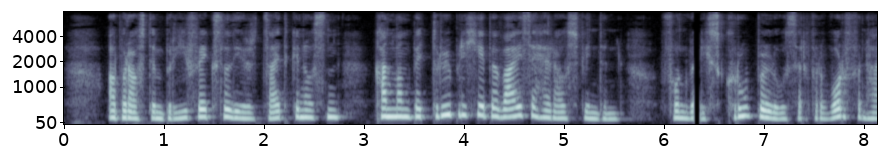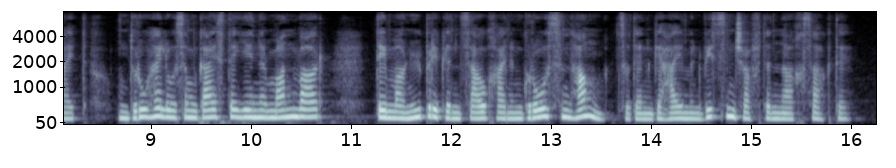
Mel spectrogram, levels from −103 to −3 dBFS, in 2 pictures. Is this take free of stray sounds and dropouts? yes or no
no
